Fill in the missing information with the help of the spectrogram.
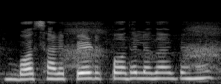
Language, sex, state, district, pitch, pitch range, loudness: Hindi, female, Bihar, Patna, 270 Hz, 255-275 Hz, -16 LUFS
